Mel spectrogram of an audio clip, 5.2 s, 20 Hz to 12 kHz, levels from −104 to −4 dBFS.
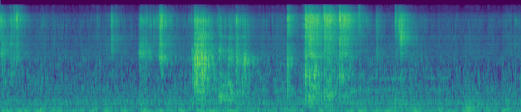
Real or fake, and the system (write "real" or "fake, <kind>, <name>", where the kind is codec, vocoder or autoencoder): fake, vocoder, BigVGAN v2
